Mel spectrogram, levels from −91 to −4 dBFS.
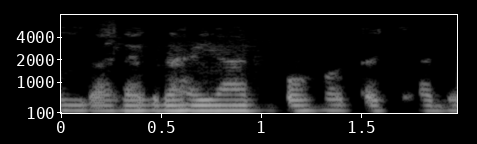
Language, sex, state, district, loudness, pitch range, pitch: Hindi, female, Chhattisgarh, Korba, -40 LUFS, 155-160 Hz, 155 Hz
